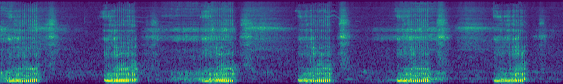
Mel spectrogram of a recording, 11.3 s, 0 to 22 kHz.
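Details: Bulldogs Tyson and Tyra asleep in their crate on 10/30/12 give steady, rasping snores, a low rattling inhale followed by a breathy hiss, repeating about every two seconds in a quiet small room.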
